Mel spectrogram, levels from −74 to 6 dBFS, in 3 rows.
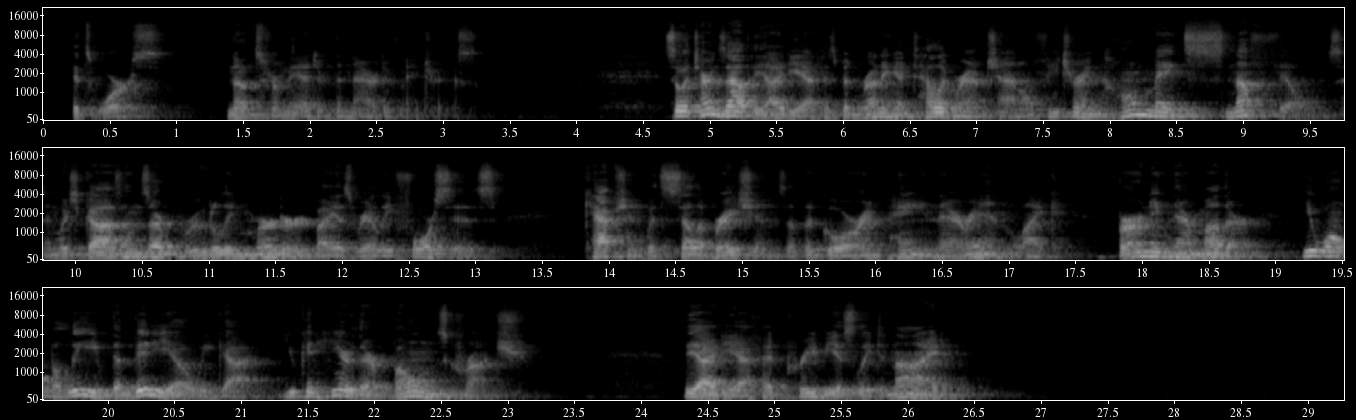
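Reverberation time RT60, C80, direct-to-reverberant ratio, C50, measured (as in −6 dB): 0.90 s, 12.0 dB, 2.5 dB, 9.5 dB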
